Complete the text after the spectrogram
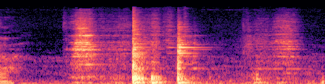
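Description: A metal stand knocks against a hard surface.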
